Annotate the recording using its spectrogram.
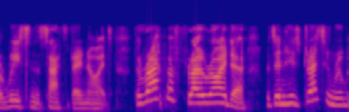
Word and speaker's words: Flo Rida: Flo Rida, whose stage name honours his home state but is pronounced like Flo Rider, is fastidious about his physique.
